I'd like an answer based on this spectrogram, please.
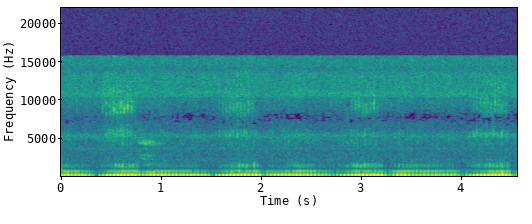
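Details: Gray British Shorthair kitten, four months old, purring steadily: a low, rumbling, pulsing purr that swells and fades with each breath, about four cycles, with short dips between inhalation and exhalation.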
